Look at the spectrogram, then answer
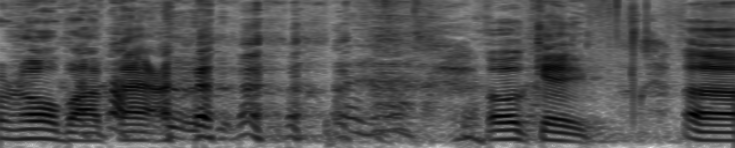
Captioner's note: group laughs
